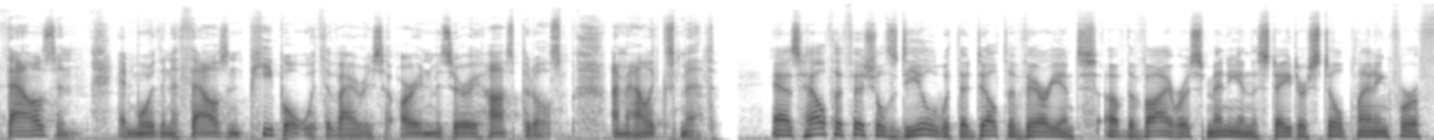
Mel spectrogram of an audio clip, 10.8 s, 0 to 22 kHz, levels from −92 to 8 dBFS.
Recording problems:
squashed, flat; somewhat

